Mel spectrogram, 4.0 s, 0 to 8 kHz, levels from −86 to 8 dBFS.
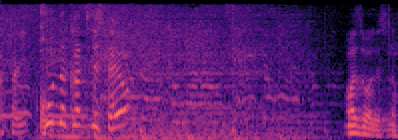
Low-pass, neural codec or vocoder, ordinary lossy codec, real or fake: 7.2 kHz; none; MP3, 64 kbps; real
